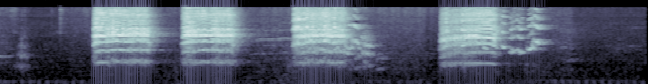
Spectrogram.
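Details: Four harsh, buzzy screams from a rainbow lorikeet housed in an animal park in Aceh Besar, Indonesia, each about a quarter to half second long and spaced evenly, against a quiet background hum.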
